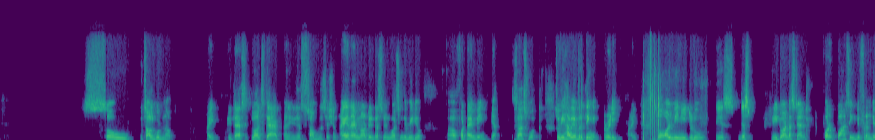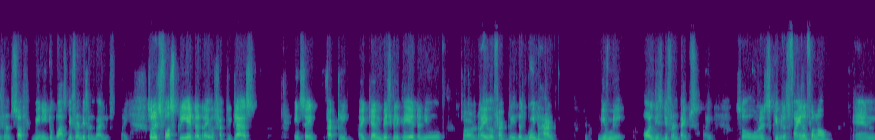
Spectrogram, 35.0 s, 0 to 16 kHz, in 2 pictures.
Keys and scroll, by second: 25.6 super+n.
